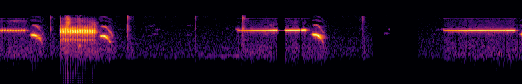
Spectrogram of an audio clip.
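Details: Sirtu lure recording for rice-field trapping: repeated phrases of level high whistles followed by quick downward-slurred notes, one burst of loud pulsed trilling, and long pauses between phrases; no other sounds.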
